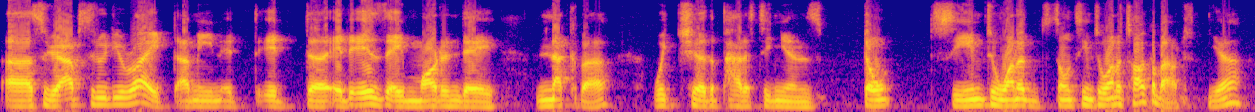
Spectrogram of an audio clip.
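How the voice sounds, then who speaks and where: A man's voice: fairly low pitch, a little fast. A middle-aged man from Syria, a native Arabic speaker, answering interview questions and telling his story fluently with frequent "uh" fillers. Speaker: interview guest. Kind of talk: remote interview, conversational.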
